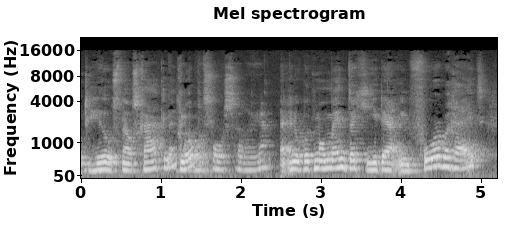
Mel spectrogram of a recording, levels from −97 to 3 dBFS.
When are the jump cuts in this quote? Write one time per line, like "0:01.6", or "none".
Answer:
0:01.2
0:02.5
